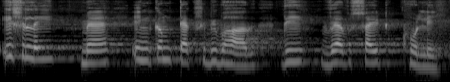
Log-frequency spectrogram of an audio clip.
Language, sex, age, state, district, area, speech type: Punjabi, male, 30-45, Punjab, Jalandhar, urban, spontaneous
